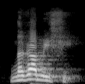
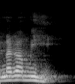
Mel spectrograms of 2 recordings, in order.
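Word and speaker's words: Ngā mihi: और दूसरा नगामिशी, बल्कि नगामिही, नगामिहीन का मतलब थैंक यू।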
